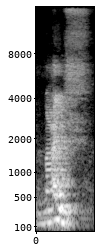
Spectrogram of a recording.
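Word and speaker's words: knife: সুরি এখানে আপনার দেখুন এই কে টা আপনার এখানে সাইলেন্ট ভাবে এ নাই আই এটি উচ্চারণ নাইফ নাইফ এখানে দেখো আমি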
